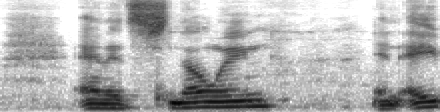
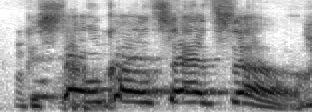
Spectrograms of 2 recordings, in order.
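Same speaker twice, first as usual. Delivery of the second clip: mock rally shout; 10 semitones higher, slower than usual. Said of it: "they're like / he's like".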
